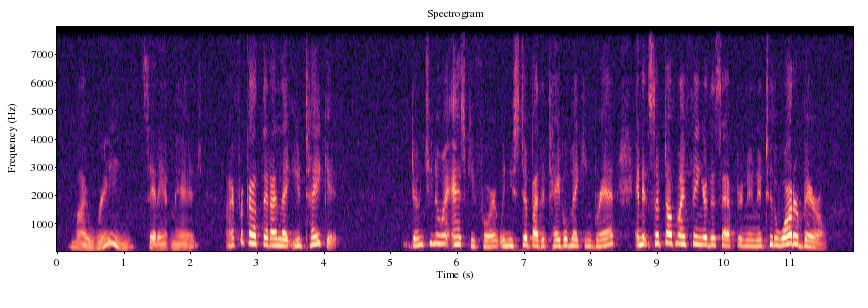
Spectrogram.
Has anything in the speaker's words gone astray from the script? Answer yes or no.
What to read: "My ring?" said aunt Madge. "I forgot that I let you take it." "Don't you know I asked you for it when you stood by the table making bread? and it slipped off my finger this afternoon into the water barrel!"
no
